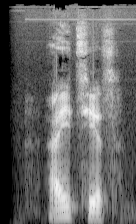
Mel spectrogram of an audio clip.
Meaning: 1. Father (a title given to priests) 2. father
- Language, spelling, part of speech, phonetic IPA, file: Belarusian, айцец, noun, [ajˈt͡sʲet͡s], Be-айцец.ogg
